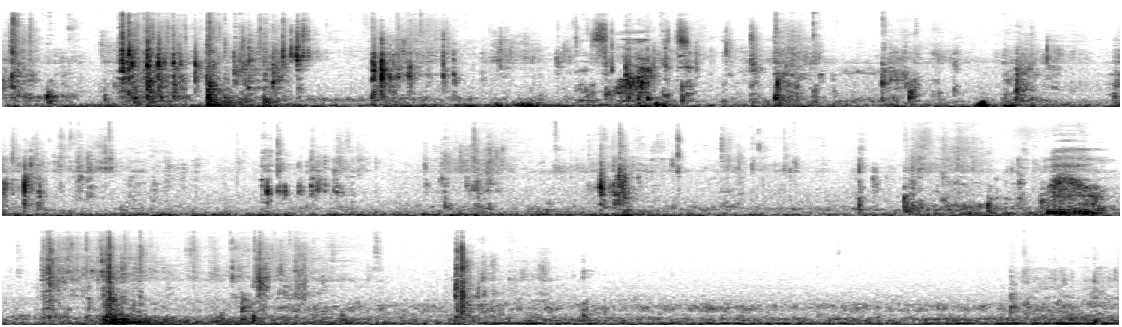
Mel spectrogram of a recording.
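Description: Footsteps on a debris-strewn floor: irregular crunches and clicks of grit, plaster and broken wood underfoot, faint and uneven.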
